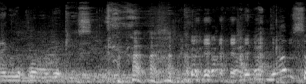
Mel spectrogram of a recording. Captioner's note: laughter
